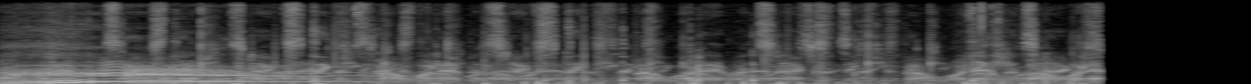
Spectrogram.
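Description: A man's drawn-out groan of frustration, rising sharply in pitch and then held for about a second and a half. It is followed by a few seconds of fainter, broken grumbling with small clicks, which stops abruptly.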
